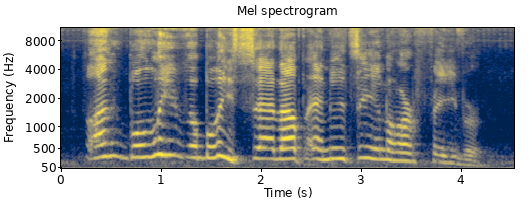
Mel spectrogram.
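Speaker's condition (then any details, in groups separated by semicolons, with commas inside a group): Cerebral palsy; from birth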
